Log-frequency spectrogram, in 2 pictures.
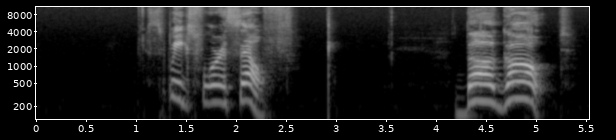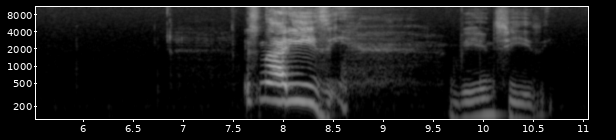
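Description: A young man talks loudly and with animation into a close microphone, in short bursts.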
